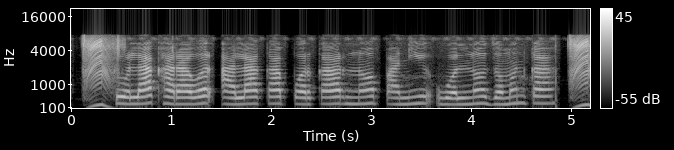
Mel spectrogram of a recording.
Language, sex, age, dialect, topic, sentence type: Marathi, female, 18-24, Varhadi, agriculture, question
